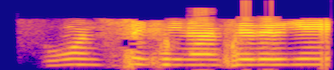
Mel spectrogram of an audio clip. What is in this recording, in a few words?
Police Patrol 1 (Dispatch)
